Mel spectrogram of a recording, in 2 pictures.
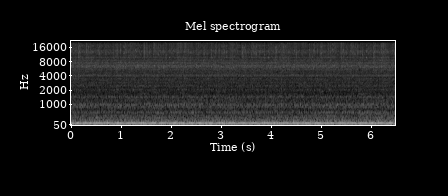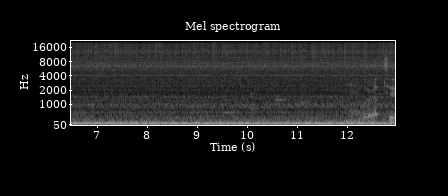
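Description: A 300-horsepower Cessna 206 engine in a flight simulator drones in steady cruise, a loud, low, even hum holding without change throughout, with a voice talking over it near the end.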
